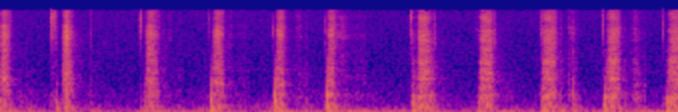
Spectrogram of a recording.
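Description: A felt-tip marker draws a sun outline and short ray strokes on a thin, solid sheet of flat white drawing paper. A series of short scratchy strokes follows at a loose, uneven pace, each a brief bright rub of the tip against the paper with a soft low thud underneath. The strokes stop cleanly with almost no ring.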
